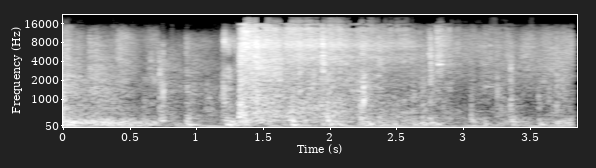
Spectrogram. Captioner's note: door slamming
